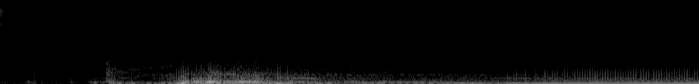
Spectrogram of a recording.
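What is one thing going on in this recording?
A car engine starts and settles into a low, steady idle.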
